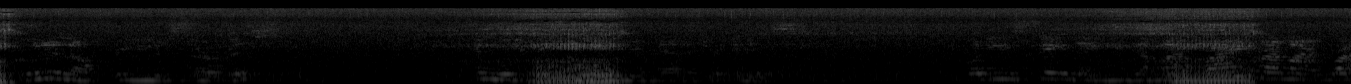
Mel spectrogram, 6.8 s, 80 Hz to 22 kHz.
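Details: Two loud, throaty, rattling snores about three seconds apart with softer whistling breaths between, from a sleeping 2-year-old female Rottweiler; snoring.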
